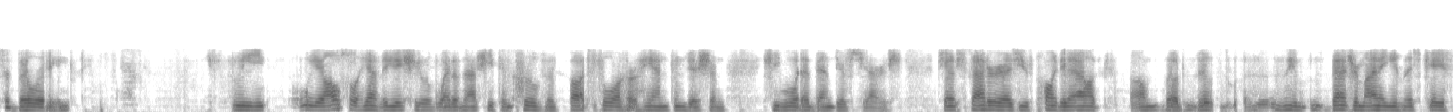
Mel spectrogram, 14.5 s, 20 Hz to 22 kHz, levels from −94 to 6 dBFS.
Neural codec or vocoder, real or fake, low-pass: codec, 16 kHz in and 24 kHz out, 0.6 kbps, FireRedTTS-2 codec; fake; 3.6 kHz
